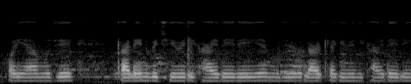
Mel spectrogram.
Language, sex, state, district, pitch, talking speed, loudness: Hindi, female, Chhattisgarh, Jashpur, 170 Hz, 260 wpm, -30 LUFS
